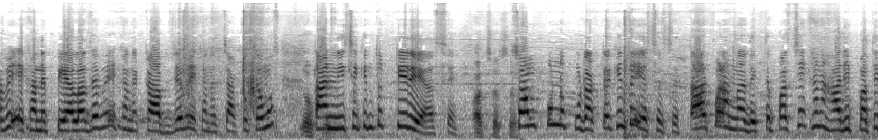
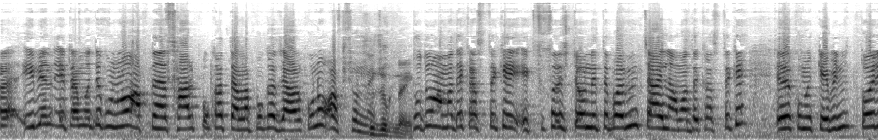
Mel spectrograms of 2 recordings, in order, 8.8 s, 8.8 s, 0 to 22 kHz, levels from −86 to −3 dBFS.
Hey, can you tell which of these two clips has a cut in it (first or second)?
second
